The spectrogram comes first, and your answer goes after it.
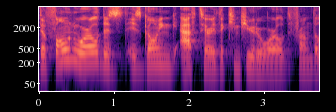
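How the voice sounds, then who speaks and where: The recording is very clean, and the background is silent. In it, a man talks with a non-native accent. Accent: foreign accent in English, praised as good. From Kuwait. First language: Arabic. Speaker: tech YouTuber. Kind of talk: Q&A answering viewer questions. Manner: fast.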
